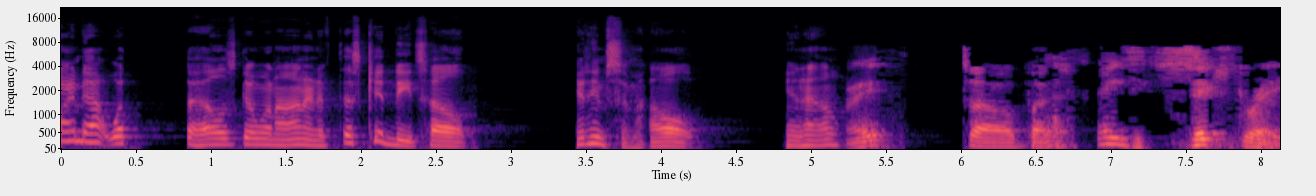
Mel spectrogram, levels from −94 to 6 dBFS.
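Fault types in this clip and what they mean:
Adaptive stream at a lower bitrate: From 5.44 s, right after "some help you know", the speech abruptly turns dull and swirly with no gap, losing everything above 7.1 kHz until the end. The player switched to a lower-bitrate version, consistent with AAC dropping from 96 to 16 kbit/s.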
